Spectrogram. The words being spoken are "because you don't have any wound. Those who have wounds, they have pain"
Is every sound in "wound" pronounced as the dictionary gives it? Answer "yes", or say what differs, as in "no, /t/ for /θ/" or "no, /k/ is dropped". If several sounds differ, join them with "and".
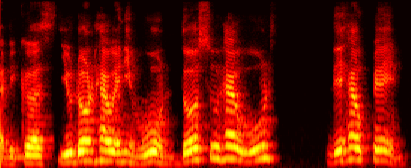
yes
